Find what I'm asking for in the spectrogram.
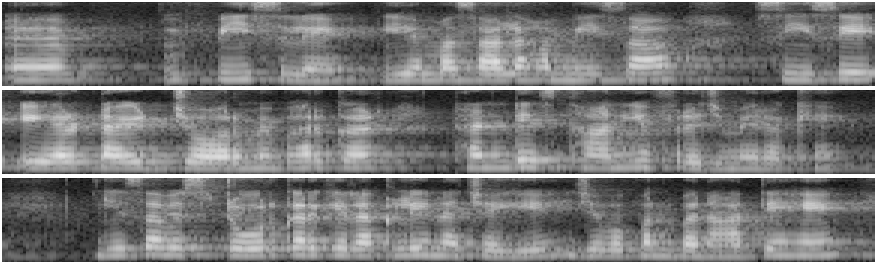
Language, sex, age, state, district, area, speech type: Hindi, female, 30-45, Madhya Pradesh, Balaghat, rural, spontaneous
